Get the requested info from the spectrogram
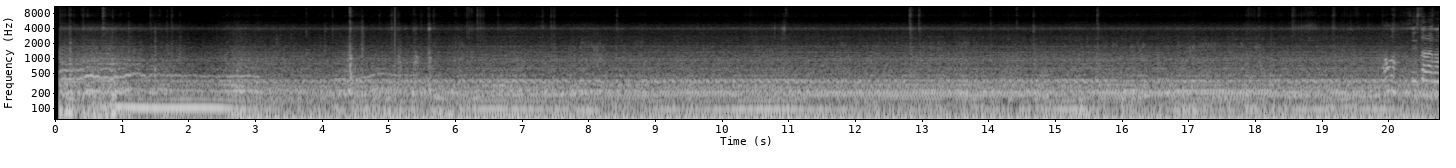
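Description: Rally-prepared BMW E36 325's straight-six engine idling steadily while the car is stationary, heard from inside the stripped cabin; its note shifts slightly about three seconds in.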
